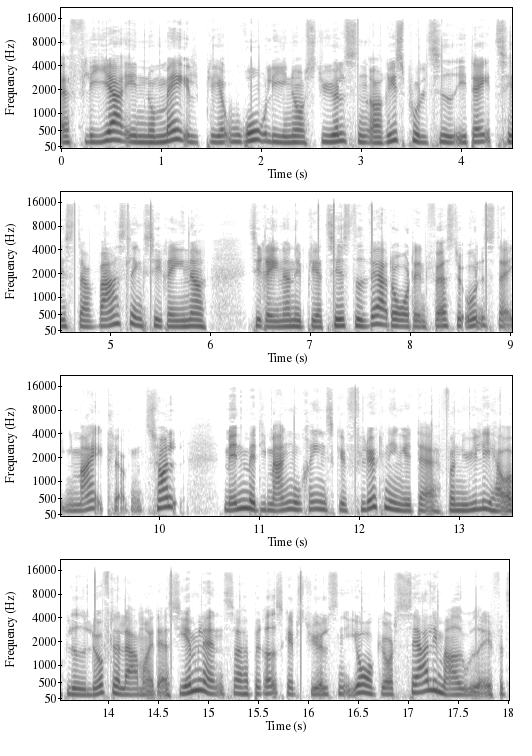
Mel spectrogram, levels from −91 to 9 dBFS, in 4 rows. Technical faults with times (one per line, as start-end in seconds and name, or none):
0.14-17.98 word clock ticks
